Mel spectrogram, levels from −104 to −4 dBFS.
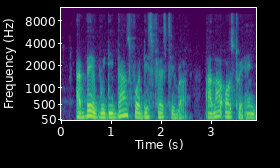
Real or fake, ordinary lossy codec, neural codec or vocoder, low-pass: fake; AAC, 64 kbps; vocoder, 22.05 kHz, 80 mel bands, WaveNeXt; 9.9 kHz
